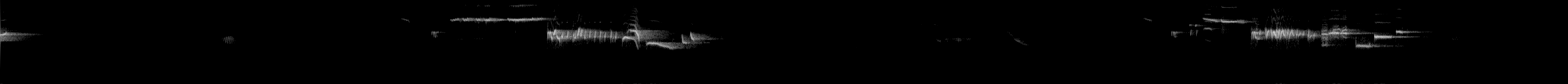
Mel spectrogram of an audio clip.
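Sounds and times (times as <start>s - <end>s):
European robin singing: 0.0s - 1.0s, 3.4s - 7.8s, 8.4s - 14.8s.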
